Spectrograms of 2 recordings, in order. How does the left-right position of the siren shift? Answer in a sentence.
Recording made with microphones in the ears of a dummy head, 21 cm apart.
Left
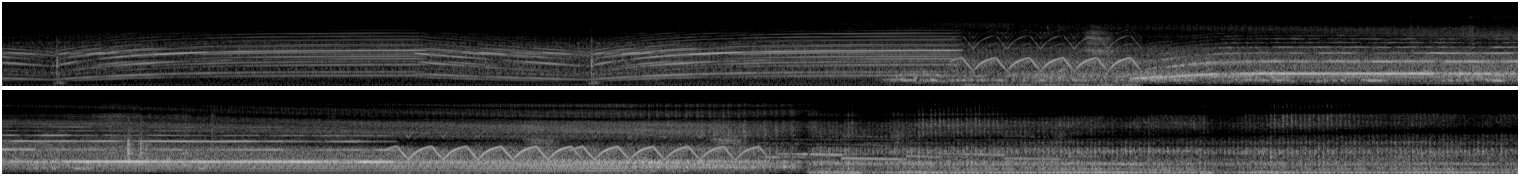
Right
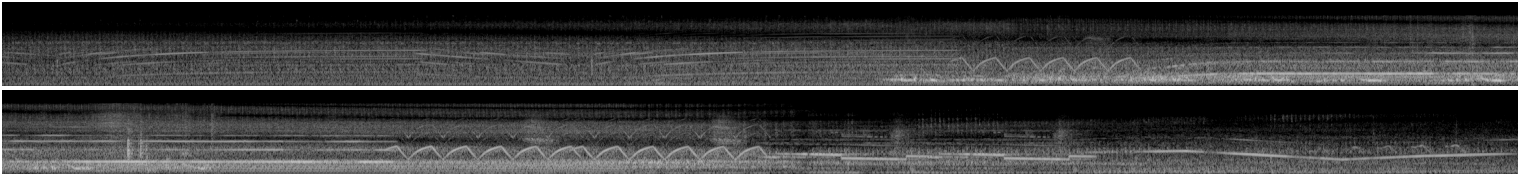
You can hear the siren go from the left side to the right.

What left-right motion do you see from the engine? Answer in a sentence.
In this clip you hear the engine move from right to left.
